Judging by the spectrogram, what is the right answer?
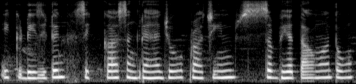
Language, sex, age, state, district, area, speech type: Punjabi, female, 30-45, Punjab, Jalandhar, urban, spontaneous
